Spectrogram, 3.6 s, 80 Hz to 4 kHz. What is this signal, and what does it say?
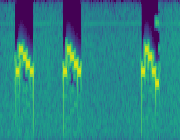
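Five-tone selective call (ZVEI), heard as quick runs of five tones, tones of about 70 ms. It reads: 88098 88098 88086
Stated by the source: Five-tone ZVEI selective call 88571, received by SDR.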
